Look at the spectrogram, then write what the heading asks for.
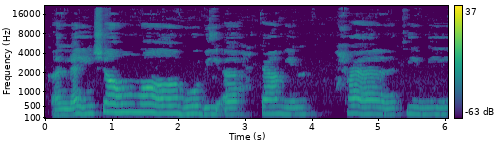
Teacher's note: lam jalalahnya dibaca tebal karena didahului dengan huruf berharkat fathah ya.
